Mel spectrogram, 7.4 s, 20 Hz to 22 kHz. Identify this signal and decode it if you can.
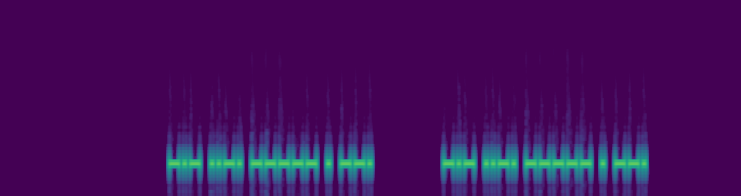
Morse code, heard as a keyed tone, about 34 wpm, 700 Hz. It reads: KF0EG KF0EG
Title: USA Call Signs - 5 Characters - Repeated 2x - 35wpm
